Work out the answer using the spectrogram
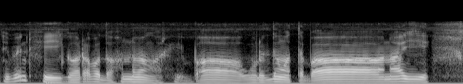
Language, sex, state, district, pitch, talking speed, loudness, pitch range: Chakma, male, Tripura, Unakoti, 115 Hz, 170 wpm, -15 LUFS, 105-120 Hz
